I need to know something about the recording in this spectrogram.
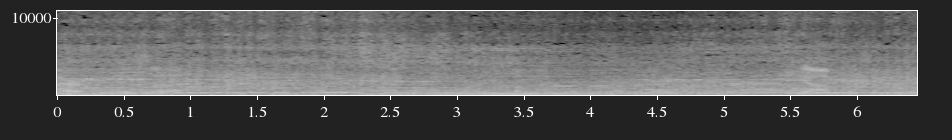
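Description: Rotax two-stroke racing kart engines running at speed around the track, heard as a steady drone whose pitch shifts slightly as the karts pass.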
